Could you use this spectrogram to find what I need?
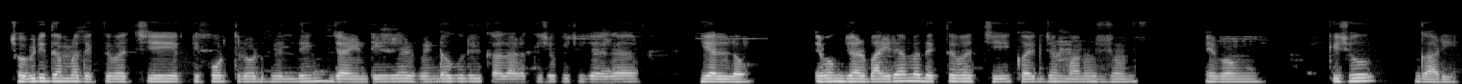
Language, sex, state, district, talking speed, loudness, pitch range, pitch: Bengali, male, West Bengal, Jhargram, 115 wpm, -18 LUFS, 130-140 Hz, 135 Hz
